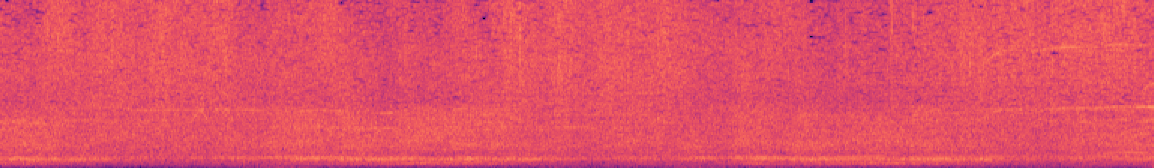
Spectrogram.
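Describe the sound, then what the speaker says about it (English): Stadium crowd at a Redskins–Eagles football game in Philadelphia chanting a player's name, a broad, continuous roar with a steady sustained vocal tone rising and falling slightly throughout. "Crowd chanting the name of Jason Peters"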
